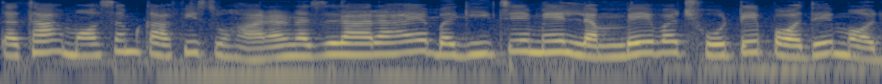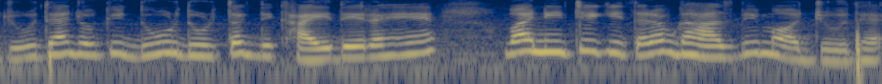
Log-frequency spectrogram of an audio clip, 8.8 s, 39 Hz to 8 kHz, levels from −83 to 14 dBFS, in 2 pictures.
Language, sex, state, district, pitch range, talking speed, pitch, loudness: Hindi, female, Bihar, Samastipur, 230-285 Hz, 220 wpm, 255 Hz, -18 LUFS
